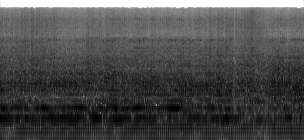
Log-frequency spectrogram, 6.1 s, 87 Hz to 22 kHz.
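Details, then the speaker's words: Lawnmower small engine after carburetor replacement (part #594057); previously surged and ran rough. Now holds a steady, even buzz without hunting or surging, running smoothly. "and I'm really happy with the way this mower runs now it's nice and steady before I was running a bit rough and it had a bit of a surge"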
